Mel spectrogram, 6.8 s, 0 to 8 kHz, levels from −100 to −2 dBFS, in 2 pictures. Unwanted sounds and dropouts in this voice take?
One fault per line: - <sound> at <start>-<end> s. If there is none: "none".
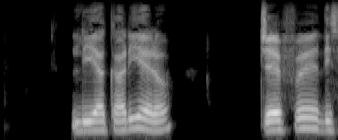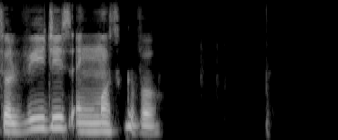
none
